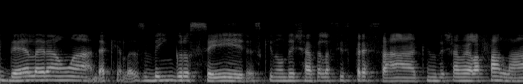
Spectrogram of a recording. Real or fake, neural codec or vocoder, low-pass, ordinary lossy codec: real; none; 7.2 kHz; none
